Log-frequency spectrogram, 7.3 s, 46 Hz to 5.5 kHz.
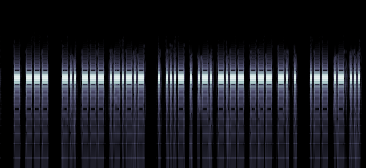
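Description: Morse code, heard as a keyed tone, about 30 wpm, 600 Hz. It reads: TO DO. EVERYONE WAS
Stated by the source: Morse code at 30 wpm, the novel Never by Ken Follett in English, from CW med Gnister.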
